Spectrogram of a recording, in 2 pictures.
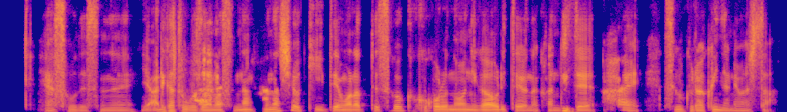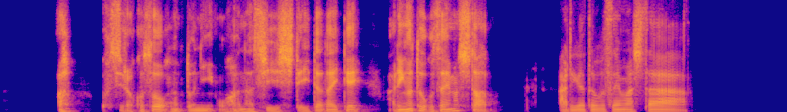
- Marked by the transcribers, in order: none
- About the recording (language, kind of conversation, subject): Japanese, advice, 信頼を損なう出来事があり、不安を感じていますが、どうすればよいですか？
